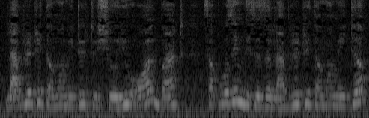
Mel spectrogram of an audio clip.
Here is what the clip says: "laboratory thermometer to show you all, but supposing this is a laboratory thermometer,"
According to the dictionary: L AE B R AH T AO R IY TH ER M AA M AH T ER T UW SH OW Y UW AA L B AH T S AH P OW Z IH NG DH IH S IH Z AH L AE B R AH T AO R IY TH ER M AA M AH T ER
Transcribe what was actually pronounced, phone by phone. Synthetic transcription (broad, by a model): L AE B R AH T R IY T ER M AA M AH T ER T UW SH OW Y UW AA L B AH T S AH P OW Z IH NG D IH S IH Z AH L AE B R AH T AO R IY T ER M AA M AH T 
